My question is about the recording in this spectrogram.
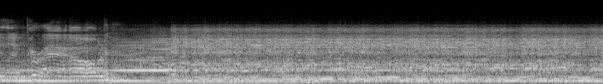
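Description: Live punk band playing: electric guitars holding loud, steady sustained chords over the amplified band.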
